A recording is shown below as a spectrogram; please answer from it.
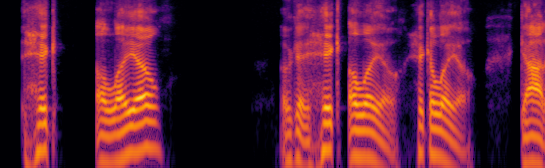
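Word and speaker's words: Hikuleo: same thing okay I didn't know that it's pronounced hick Alo okay hick Alo hicko got it hicko h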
